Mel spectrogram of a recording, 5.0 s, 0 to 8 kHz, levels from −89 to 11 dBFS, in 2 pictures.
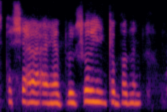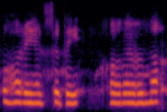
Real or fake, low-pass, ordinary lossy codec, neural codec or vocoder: fake; none; none; codec, 16 kHz, 2 kbps, FreqCodec, smaller model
